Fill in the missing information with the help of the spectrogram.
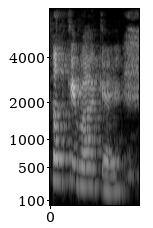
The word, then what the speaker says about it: Makemake: Makemake. – Right. – Which I honestly thought was pronounced make-make for an embarrassingly long amount of time until I was like 30 years old and 7 years as a professional astronomer.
